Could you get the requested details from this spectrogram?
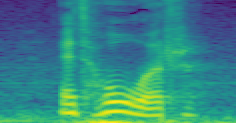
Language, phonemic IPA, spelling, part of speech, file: Swedish, /hoːr/, hår, noun, Sv-hår.ogg
- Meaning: hair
